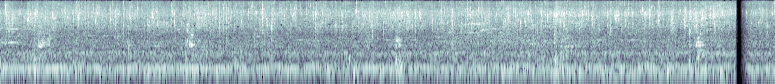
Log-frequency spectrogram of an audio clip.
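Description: Chicken pieces sizzling and crackling in hot oil in a wok, with a plastic spatula scraping and stirring as the pieces are lifted out. A steady low hum runs underneath, and the sound cuts out for a moment near the end.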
